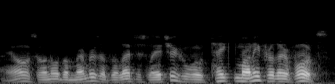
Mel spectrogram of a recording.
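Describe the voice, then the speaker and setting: A man's voice: medium pitch, fast, natural voice. A man acting a resolute, calculating publisher and secret vigilante in an old radio drama, speaking in emphatic declarations. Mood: confiding, determined. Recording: muffled narrow-band old radio recording.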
